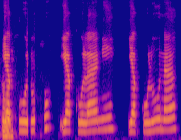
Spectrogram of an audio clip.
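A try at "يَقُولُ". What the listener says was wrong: Yang bikin bingung ada hamzahnya itu. Jangan pakai hamzah. Yaqulu, yaqulani, yaquluna.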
